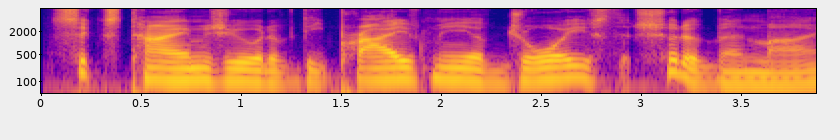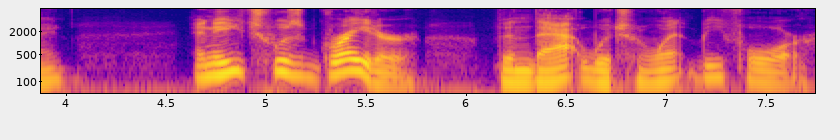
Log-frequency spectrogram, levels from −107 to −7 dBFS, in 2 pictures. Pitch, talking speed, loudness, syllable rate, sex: 110 Hz, 180 wpm, -21 LUFS, 4.4 syllables/s, male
